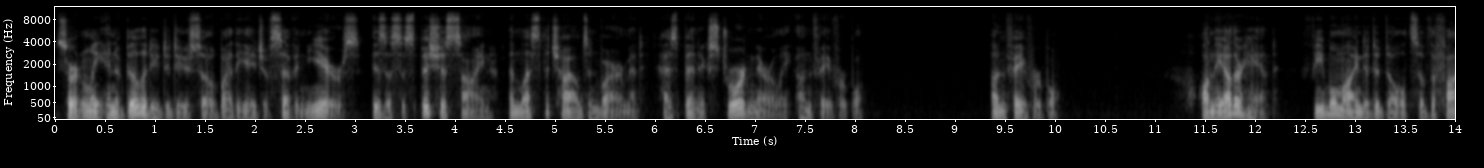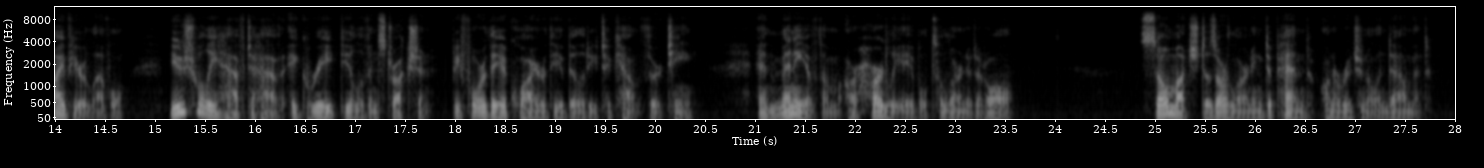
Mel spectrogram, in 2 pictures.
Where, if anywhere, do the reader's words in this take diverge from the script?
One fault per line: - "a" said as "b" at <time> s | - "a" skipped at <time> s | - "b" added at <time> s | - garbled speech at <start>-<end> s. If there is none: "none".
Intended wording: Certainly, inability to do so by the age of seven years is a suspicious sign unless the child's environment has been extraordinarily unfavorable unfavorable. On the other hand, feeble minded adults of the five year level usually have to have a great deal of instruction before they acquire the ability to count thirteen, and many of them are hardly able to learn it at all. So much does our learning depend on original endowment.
none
